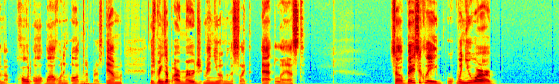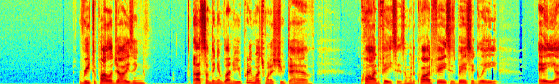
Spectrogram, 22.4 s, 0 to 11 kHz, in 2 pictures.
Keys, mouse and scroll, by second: 1.7 alt+m, 4.8 click.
